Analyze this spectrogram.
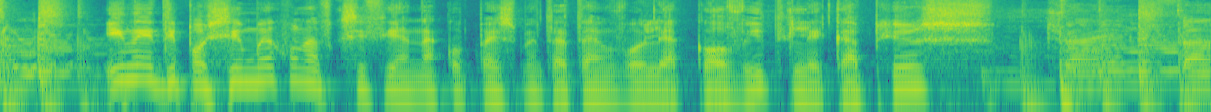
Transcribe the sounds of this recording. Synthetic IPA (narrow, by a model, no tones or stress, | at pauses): ine̞ːnd̪ipo̞simue̞xunɐfksiθiɐnɐko̞pe̞zme̞t̪ɐt̪ɐe̞ɱvo̞liɐko̞vid̪ileikɐpço̞st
